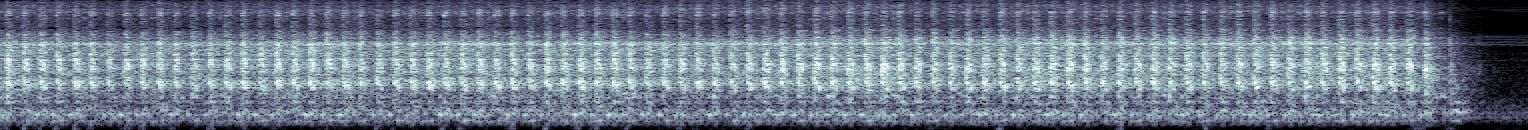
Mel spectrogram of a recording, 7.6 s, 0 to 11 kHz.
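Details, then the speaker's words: 2005 GSXR 750 frame with 600 engine, turns over but won't start after missing: injectors pulled out, fast even ticking about four a second while cranking, all firing properly; fuel ruled out, spark suspected. "I've got the fuel injectors out pulled out and if you turn the engine over they all seem to be firing good"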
